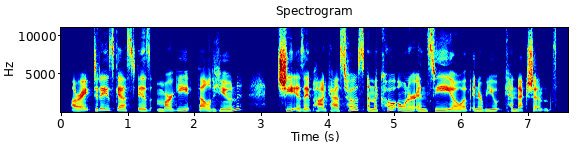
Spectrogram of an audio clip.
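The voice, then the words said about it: Slightly off, sick-sounding voice. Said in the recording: “my voice is a little bit off ... I have had an acute upper respiratory infection for like the past week and a half”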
